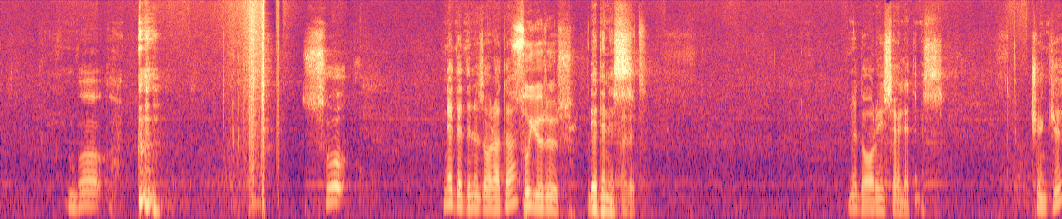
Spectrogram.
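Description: A woman speaks calmly into a microphone, pausing often.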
